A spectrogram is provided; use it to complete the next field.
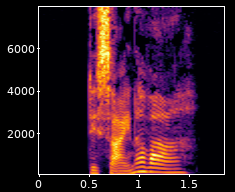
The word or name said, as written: designervare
